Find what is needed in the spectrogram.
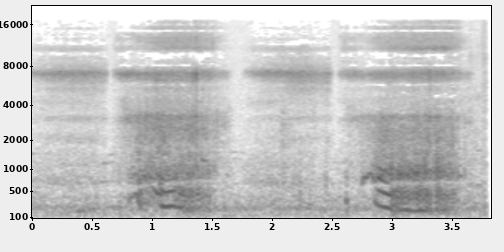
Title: Snoring on Dad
